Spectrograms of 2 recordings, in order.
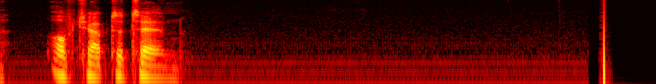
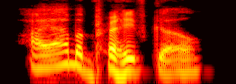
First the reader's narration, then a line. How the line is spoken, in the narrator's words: she cried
